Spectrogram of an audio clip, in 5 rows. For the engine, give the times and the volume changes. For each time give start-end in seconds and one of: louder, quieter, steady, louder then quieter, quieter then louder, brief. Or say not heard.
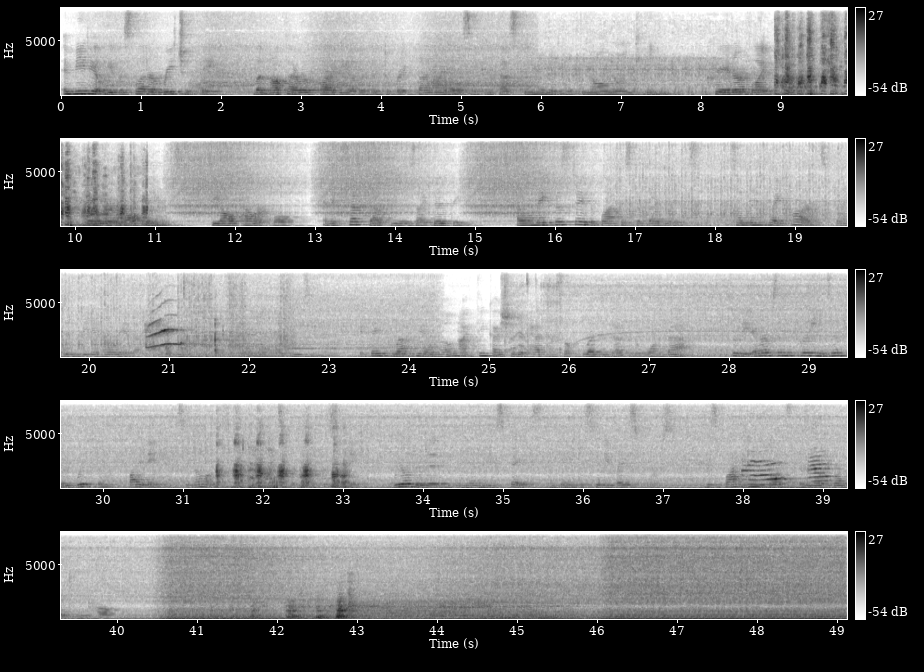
0.0-49.0 louder.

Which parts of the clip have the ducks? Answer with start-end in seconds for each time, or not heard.
8.9-10.9, 31.4-33.1.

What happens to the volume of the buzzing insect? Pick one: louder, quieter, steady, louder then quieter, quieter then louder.
louder then quieter.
